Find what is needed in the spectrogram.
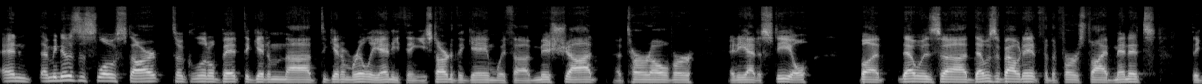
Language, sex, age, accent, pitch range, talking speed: English, male, 30-49, American, 105-135 Hz, 250 wpm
